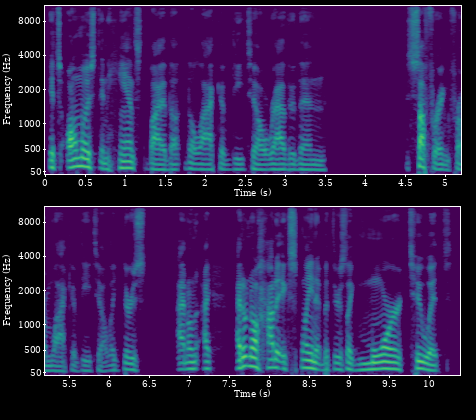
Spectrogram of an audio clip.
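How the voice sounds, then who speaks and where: A man's voice: on the low side, moderate pace, dry recording, studio quality. Casual male interviewer, rambling and earnest. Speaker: podcast host and interviewer.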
